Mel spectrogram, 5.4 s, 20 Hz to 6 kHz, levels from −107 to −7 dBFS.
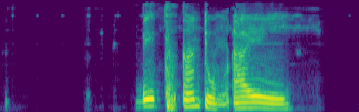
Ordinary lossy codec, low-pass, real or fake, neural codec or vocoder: AAC, 24 kbps; 5.4 kHz; fake; codec, 16 kHz, 16 kbps, FunCodec, trained on LibriTTS, 50 frames a second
